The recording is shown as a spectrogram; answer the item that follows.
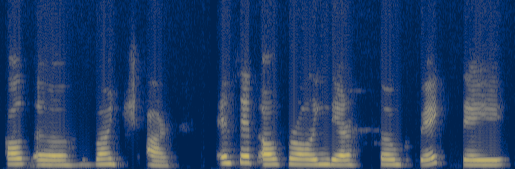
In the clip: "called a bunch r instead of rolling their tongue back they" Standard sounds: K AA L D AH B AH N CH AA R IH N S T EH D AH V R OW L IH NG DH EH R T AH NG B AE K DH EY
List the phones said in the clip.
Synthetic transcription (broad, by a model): K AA L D AH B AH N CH AA R IH N S T EH D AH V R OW IH NG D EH R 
